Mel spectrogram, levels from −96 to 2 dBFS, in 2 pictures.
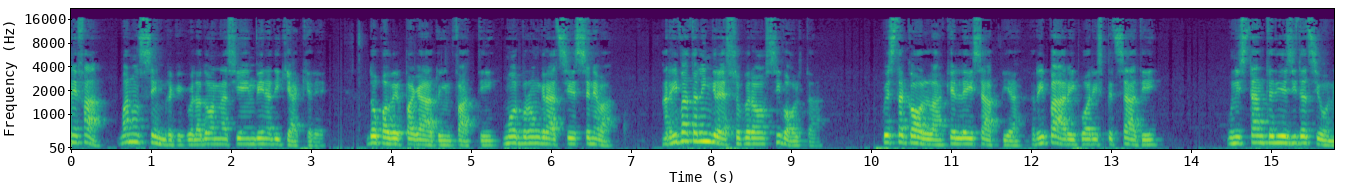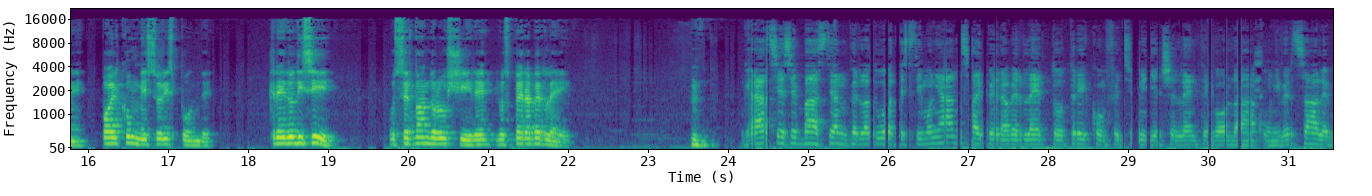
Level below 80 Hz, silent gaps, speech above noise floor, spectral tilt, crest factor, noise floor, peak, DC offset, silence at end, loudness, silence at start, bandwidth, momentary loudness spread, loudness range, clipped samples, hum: -46 dBFS; none; 38 dB; -5 dB/octave; 18 dB; -55 dBFS; 0 dBFS; under 0.1%; 0 s; -17 LUFS; 0 s; 17 kHz; 18 LU; 13 LU; under 0.1%; none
